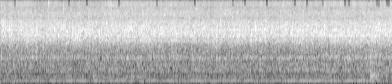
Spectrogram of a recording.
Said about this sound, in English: we are just going to turn the prawns so that it gets cooked properly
